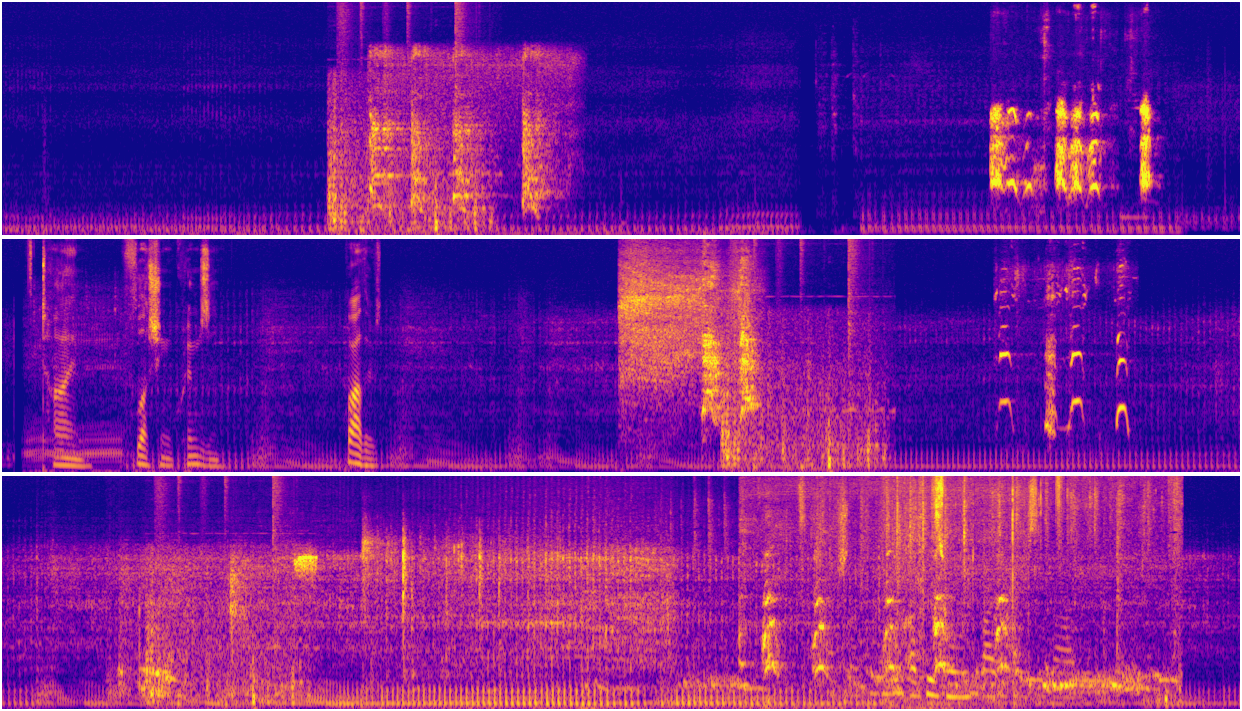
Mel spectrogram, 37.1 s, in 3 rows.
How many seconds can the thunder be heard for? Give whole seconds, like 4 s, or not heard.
5 s.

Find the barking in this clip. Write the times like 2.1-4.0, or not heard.
3.6-5.8, 9.8-11.5, 18.5-20.0, 22.3-23.6, 32.1-35.0.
